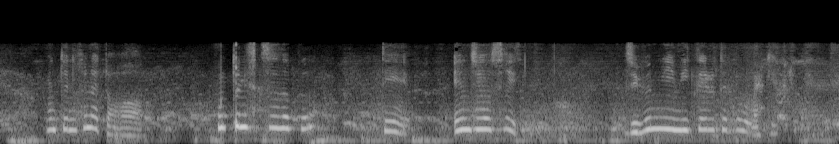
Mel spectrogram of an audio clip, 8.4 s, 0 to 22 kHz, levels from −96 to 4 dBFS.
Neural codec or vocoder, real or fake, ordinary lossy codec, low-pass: codec, 24 kHz, 0.9 kbps, WavTokenizer, medium speech release version 2; fake; none; 7.2 kHz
